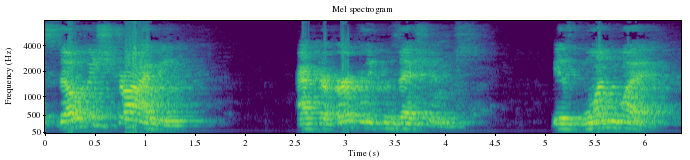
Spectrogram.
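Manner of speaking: measured, slow, deliberate, one word at a time. Speaker slowing down so the audience can write down the point: slow, deliberate. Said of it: "I'm going to try to say my points slower".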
